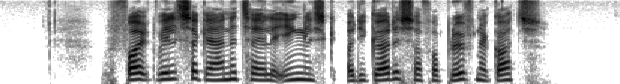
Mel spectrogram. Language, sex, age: Danish, female, 30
